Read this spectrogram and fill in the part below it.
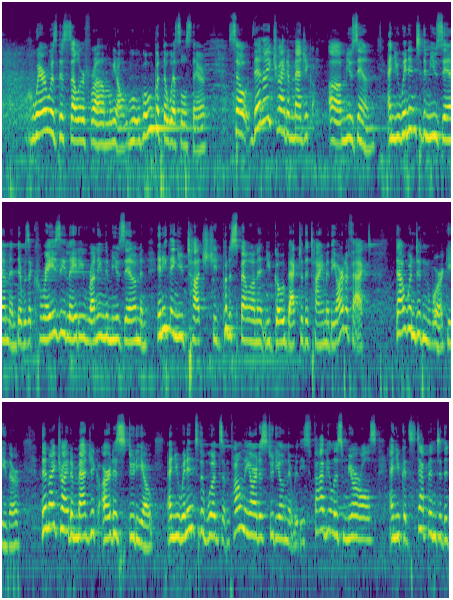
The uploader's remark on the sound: appear at the 2012 Library of Congress National Book Festival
